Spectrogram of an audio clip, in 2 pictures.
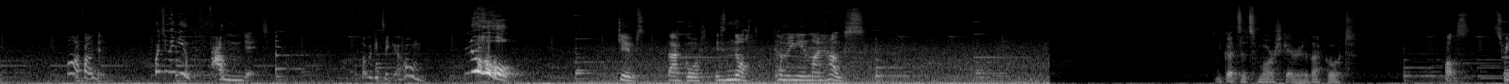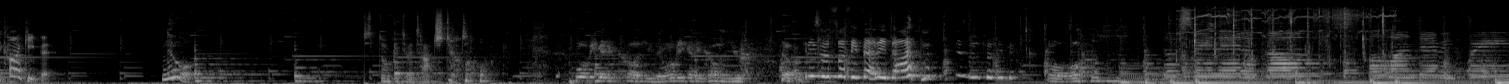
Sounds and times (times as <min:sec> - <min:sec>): Music: 0:00.0 - 0:10.6, 0:14.0 - 0:30.1
Speech: 0:12.2 - 0:13.6, 0:18.8 - 0:20.0, 0:20.8 - 0:26.2.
